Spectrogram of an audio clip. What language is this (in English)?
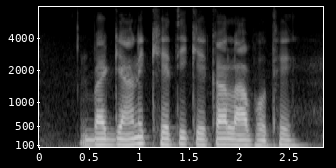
Chhattisgarhi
